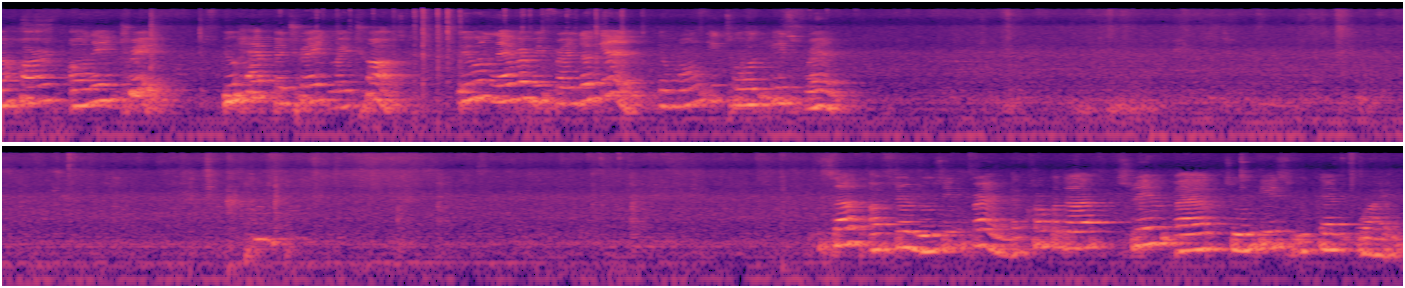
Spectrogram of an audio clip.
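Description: A young girl tells a story into a microphone, speaking clearly and with expression.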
